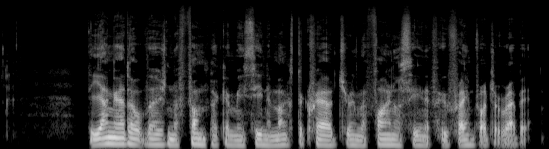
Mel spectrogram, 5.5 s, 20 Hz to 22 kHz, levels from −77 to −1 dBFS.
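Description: Nothing stood out as a technical fault on listening to this speech recording.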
